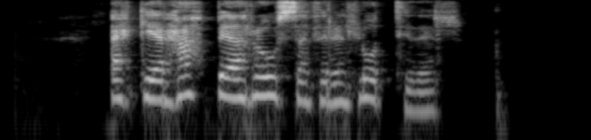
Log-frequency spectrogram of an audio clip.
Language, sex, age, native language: Icelandic, female, 40-49, Icelandic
